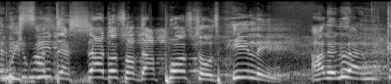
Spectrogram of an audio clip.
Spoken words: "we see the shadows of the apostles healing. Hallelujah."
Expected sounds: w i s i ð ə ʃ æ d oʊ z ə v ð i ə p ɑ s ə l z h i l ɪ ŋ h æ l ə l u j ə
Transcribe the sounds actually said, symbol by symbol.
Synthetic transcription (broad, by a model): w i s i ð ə s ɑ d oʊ s ə v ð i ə p ɑ s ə l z h i l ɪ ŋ h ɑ l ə l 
